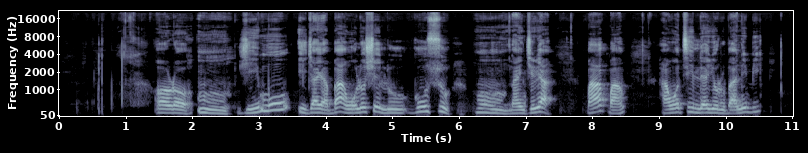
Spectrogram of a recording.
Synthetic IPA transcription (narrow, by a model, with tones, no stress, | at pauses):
ɔ˨ɾɔ˨m̩˨jiː˨˦mũ˦i˦˨d͡ʒa˧ja˨ba˨˦˨w̃ɔ̃˧o˧lo˦ʃe˦˨lu˨˦ɡu˦su˦˨ | nã˨ĩ˨d͡ʒi˨˦ɾi˦a˦˨ | k͡pa˨˦k͡pa˨˦ | a˨w̃ɔ̃˧ti˧˦˧lɛ˧jo˧ɾu˨ba˨˦nĩ˦bi˦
